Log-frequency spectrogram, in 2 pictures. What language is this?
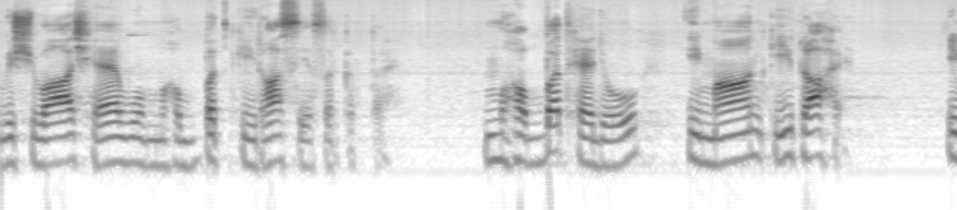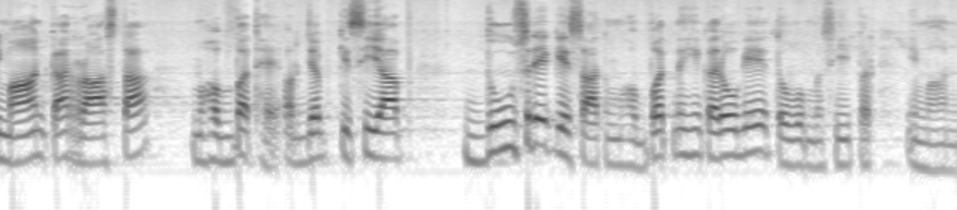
Urdu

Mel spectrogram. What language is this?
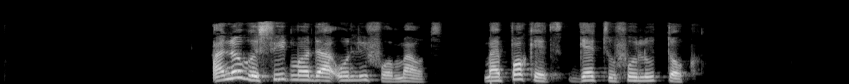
Nigerian Pidgin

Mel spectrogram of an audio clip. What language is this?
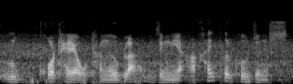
Bodo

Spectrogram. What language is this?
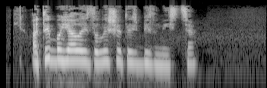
Ukrainian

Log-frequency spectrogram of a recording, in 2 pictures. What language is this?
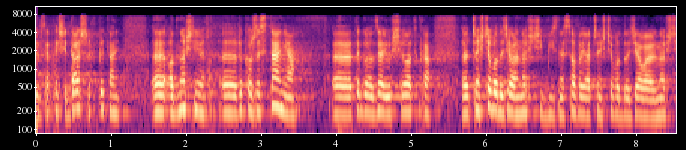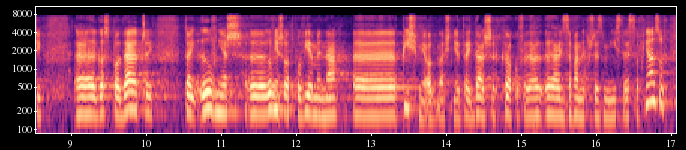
Polish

